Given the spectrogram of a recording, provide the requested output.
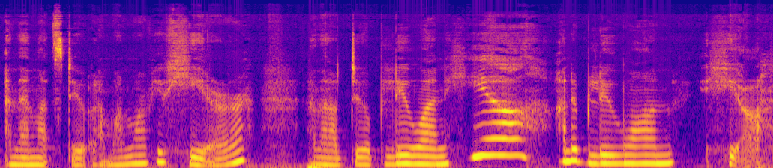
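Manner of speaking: slow hushed whisper. Real, not acted. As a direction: whisper it slowly to yourself. Whispered aside while coloring.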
